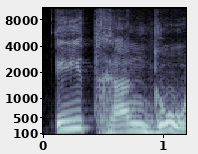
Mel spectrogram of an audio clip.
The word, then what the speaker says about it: Etrango: Er heißt Etrango, wenn richtig ausgesprochen.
